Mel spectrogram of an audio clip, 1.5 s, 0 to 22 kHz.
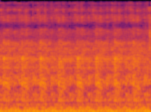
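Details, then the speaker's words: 1995 Ford F350 with a 7.3 Powerstroke diesel, running after about 10 years: heavy idle that is a little shaky, knocky and noisy, like an occasional miss. The owner suspects injectors but can't read live data, so this is unconfirmed. "Little shaky, little noisy at idle, like it's got a bit of a miss. I don't know, could be injectors."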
